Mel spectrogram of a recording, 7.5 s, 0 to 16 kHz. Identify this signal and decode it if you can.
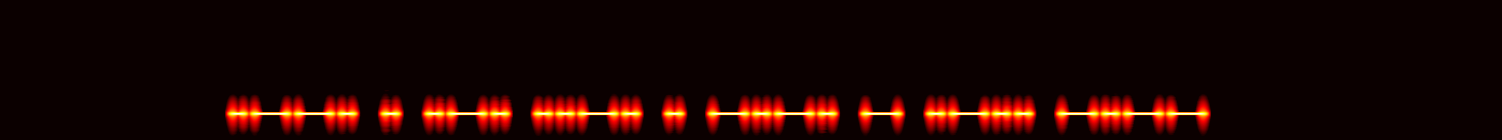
Morse code, heard as a keyed tone, about 22 wpm, 700 Hz. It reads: PERFECTLY
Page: Morse Code Ninja practice 22wpm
